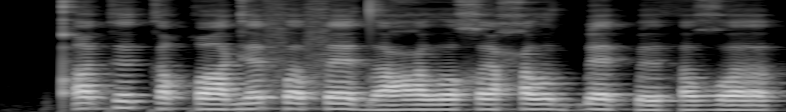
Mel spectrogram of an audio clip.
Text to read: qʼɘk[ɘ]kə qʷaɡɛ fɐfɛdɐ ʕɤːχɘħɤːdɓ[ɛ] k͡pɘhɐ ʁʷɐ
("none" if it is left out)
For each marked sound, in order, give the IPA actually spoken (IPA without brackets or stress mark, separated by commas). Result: ɘ, ɛ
